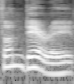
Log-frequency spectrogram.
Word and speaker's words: Thundere: Also, in case you're wondering, my user is pronounced Thundere, like Yandere.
